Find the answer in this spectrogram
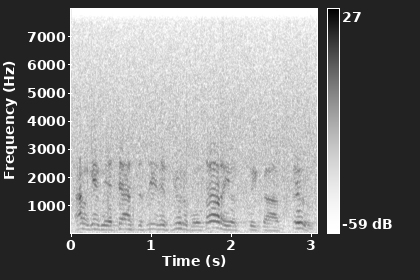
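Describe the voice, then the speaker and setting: An actor playing a friendly, curious male homesteader in an early talkie film, with a slow, stagey delivery. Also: fairly high pitch, expressive. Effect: early talkie film soundtrack. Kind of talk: 1930s film acting. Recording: hissy, dull 1930s film soundtrack.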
